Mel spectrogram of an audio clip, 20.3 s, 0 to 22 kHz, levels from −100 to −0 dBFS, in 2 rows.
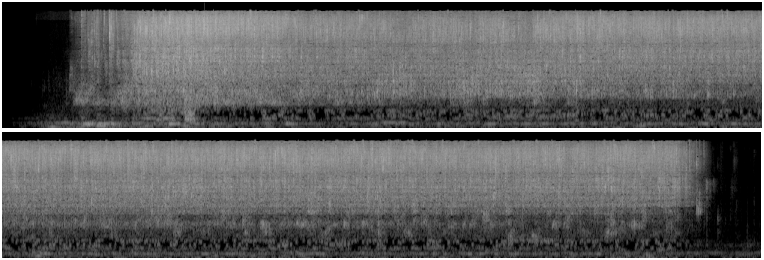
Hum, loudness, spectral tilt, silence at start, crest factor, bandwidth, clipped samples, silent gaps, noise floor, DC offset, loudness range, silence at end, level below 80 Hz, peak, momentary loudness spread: none; -22 LUFS; 4 dB/octave; 1 s; 26 dB; 17 kHz; under 0.1%; none; -77 dBFS; under 0.1%; 5 LU; 0.8 s; -76 dBFS; 0 dBFS; 7 LU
